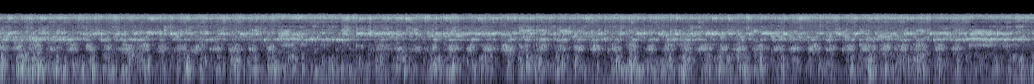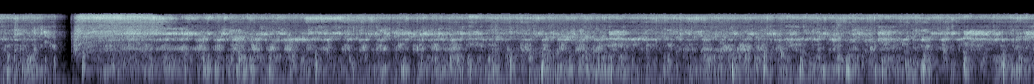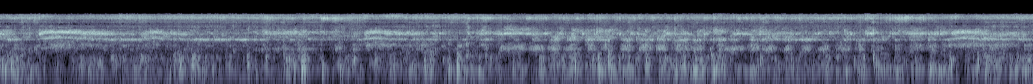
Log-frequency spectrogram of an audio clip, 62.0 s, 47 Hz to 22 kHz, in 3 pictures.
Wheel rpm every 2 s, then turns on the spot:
160, 160, 160, 160, 160, 160, 160, 160, 160, 160, 110, 140, 160, 160, 160, 160, 160, 160, 160, 160, 160, 160, 160, 160, 160, 160, 160, 160, 160, 160, 160.
none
